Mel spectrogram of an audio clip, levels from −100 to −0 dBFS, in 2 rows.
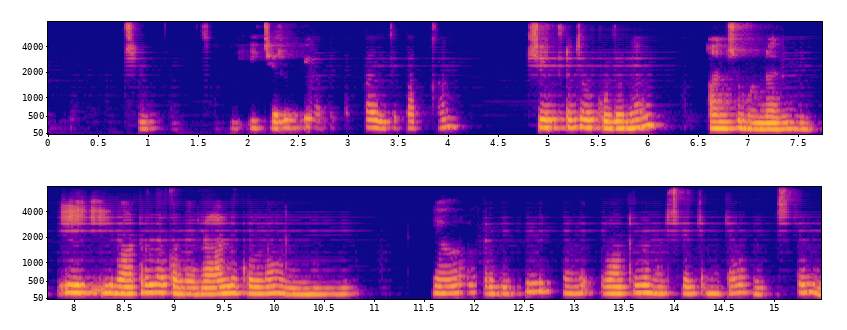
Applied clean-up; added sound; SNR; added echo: neural mask model DeepFilterNet 3.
